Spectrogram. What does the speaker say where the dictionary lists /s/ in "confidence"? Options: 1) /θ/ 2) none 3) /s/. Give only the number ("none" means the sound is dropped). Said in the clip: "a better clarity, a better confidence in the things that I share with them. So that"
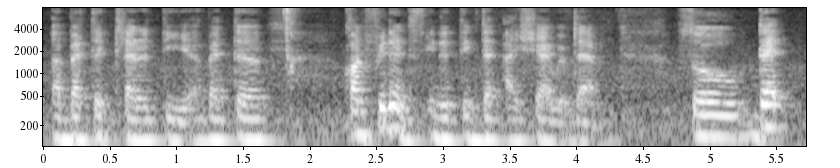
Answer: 3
